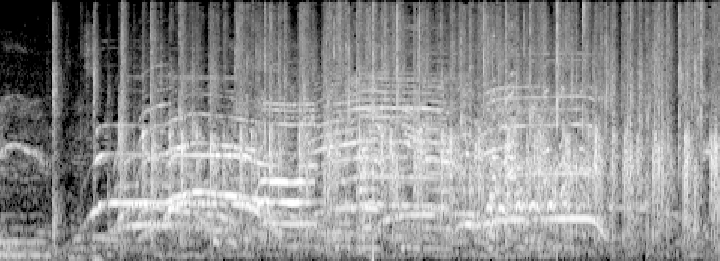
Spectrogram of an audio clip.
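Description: Several women cheer and whoop loudly.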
